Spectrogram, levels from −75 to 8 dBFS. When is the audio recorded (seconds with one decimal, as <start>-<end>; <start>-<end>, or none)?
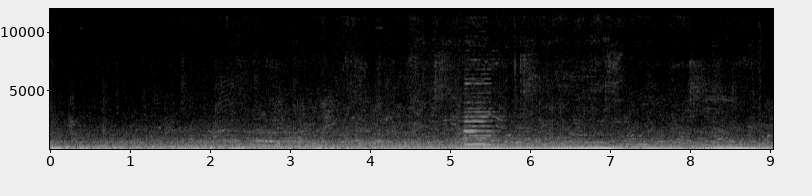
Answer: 0.0-1.2; 1.7-9.0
